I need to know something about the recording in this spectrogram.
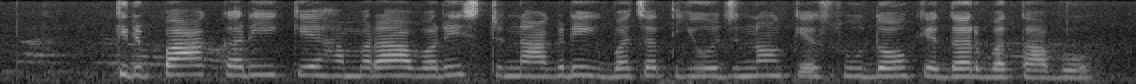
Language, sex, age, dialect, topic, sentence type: Maithili, female, 18-24, Angika, banking, statement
